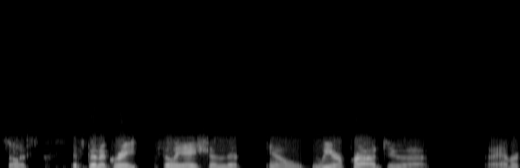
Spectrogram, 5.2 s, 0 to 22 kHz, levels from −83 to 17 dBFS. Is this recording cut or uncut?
cut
